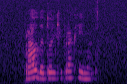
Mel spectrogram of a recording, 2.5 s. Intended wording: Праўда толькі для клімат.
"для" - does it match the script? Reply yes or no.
no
